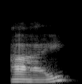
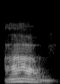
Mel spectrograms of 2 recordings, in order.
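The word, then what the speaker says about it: ָיו: La pronunciación no va a ser como presumiblemente decíamos al inicio, ay, sino que va a ser av. ¿Por qué? En este caso la iod funciona como una madre lectura.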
